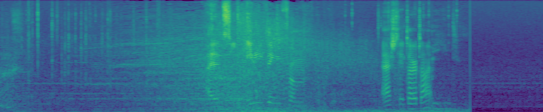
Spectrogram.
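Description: Magical blasts and zaps crackle in a fast fight.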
